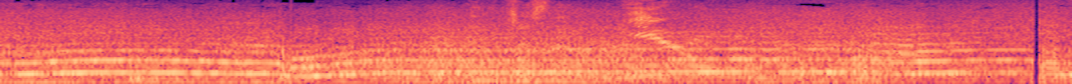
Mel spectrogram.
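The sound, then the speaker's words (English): A loud, high-pitched motorcycle engine whine holds steady for several seconds, dipping briefly as it shifts, as the motorcycle speeds past while lane splitting between lanes of traffic, heard from a car while driving, amid road and traffic noise. “I didn't even see the motorcycle.”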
